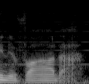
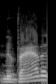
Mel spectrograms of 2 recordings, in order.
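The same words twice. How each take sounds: First: Nevada is said the way outsiders pronounce it. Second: Nevada is said the way residents pronounce it. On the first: The speaker has never really lived there. The speaker calls it wrong. "They say Nevada. That's what politicians say" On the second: The speaker lives there. The speaker calls it right. "Nevada is how you say it"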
